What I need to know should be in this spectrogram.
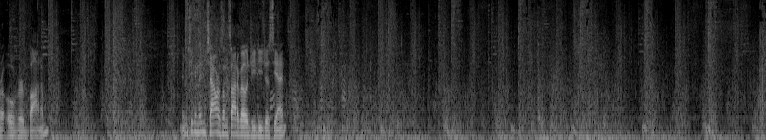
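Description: Fighting sound effects from a video game clash and crackle rapidly.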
